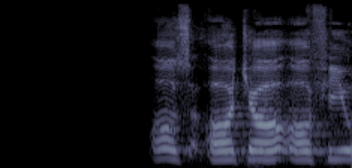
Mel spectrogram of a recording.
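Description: A middle-aged man speaks calmly through a microphone and loudspeakers.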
